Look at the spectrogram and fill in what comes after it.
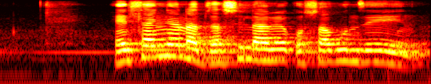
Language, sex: Tsonga, female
